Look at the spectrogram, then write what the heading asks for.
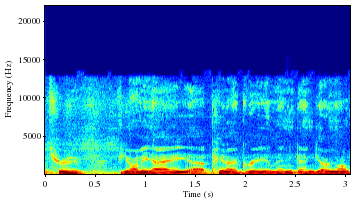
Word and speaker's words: Viognier: People are learning how to pronounce Viognier.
